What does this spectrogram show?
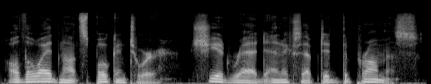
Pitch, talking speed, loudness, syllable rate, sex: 100 Hz, 195 wpm, -20 LUFS, 5.2 syllables/s, male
